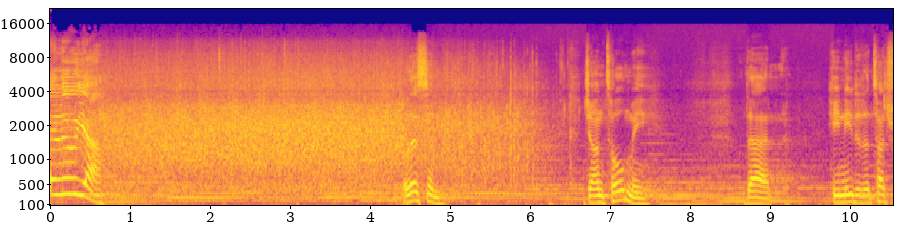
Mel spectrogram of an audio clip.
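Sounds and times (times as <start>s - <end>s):
audience clapping: 0.0s - 6.6s
speech: 0.4s - 0.8s, 4.4s - 5.1s, 6.7s - 7.6s, 8.7s - 10.5s.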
